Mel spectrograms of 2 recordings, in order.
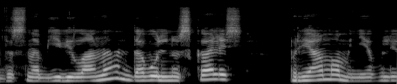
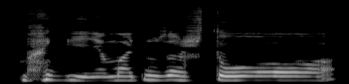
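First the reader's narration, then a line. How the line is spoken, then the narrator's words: Inner groan. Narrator (Russian): мысленно простонала я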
